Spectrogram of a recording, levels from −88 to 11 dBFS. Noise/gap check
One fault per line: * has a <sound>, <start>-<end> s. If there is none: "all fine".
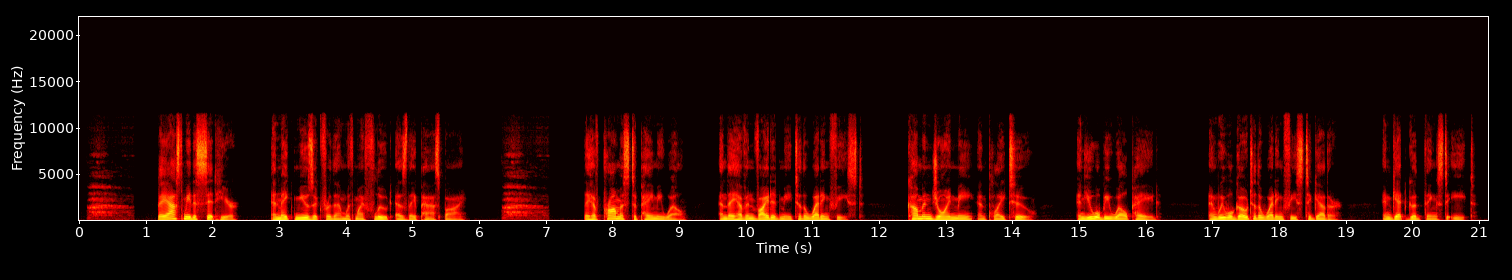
* has a sigh, 0.1-0.8 s
* has a sigh, 6.3-7.1 s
